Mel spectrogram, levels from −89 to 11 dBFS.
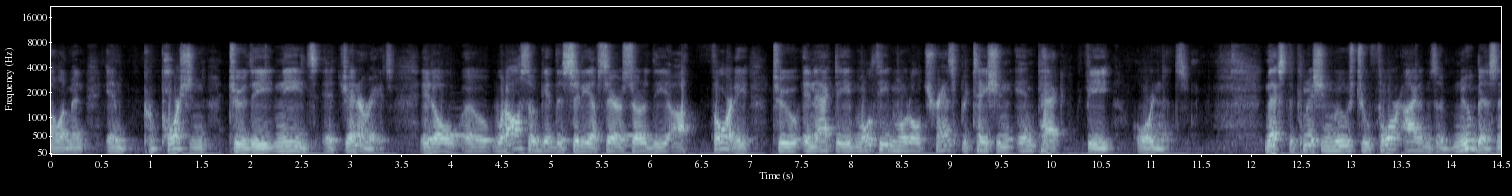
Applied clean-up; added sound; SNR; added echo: neural separator model SepFormer DNS4.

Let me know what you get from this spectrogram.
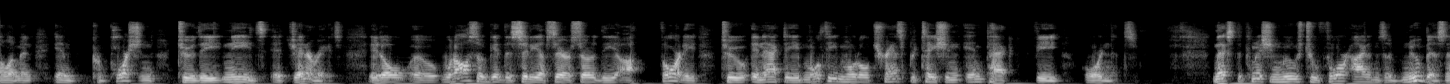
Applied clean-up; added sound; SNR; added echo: neural mask model DeepFilterNet 3.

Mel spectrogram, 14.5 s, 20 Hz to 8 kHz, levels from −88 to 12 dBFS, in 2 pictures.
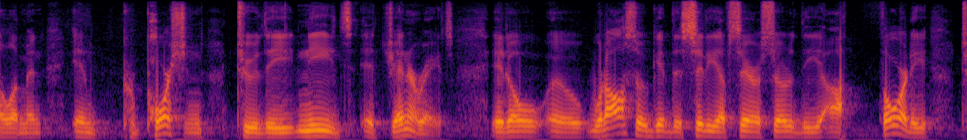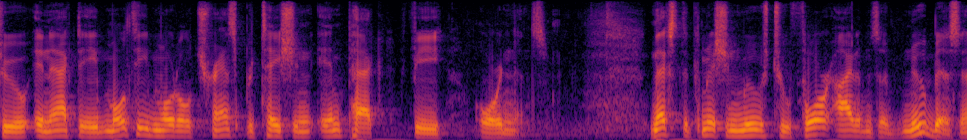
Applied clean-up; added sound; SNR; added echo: none; none; none; none.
